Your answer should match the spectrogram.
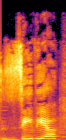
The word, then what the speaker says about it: Zevia: in their items and of course Zevia rhymes with stevia so that is what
